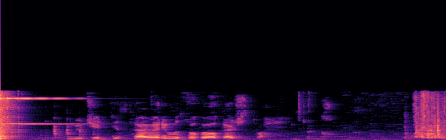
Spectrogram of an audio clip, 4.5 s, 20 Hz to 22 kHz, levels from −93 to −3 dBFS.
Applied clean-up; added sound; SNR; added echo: classical method log-MMSE.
